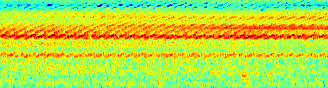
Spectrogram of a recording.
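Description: Electric passenger train standing at the platform, giving off a steady, high-pitched, warbling electrical whine.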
